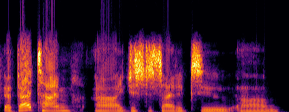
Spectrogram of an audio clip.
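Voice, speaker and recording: A man from California, a guest author, telling his story hesitantly, with lots of pauses and filler words. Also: on the high side, no room sound. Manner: hesitant, many fillers, halting. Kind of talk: radio interview. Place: radio studio. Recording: dry, dull-sounding radio studio audio.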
